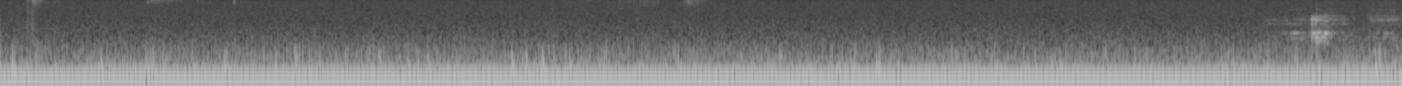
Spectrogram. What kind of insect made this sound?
orthopteran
